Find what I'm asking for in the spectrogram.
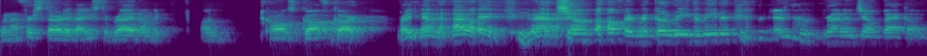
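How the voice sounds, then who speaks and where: There is audible room echo as a man talks at a moderate pace. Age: 60s. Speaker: water system operator. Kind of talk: town board meeting discussion. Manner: hesitant, with fillers.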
